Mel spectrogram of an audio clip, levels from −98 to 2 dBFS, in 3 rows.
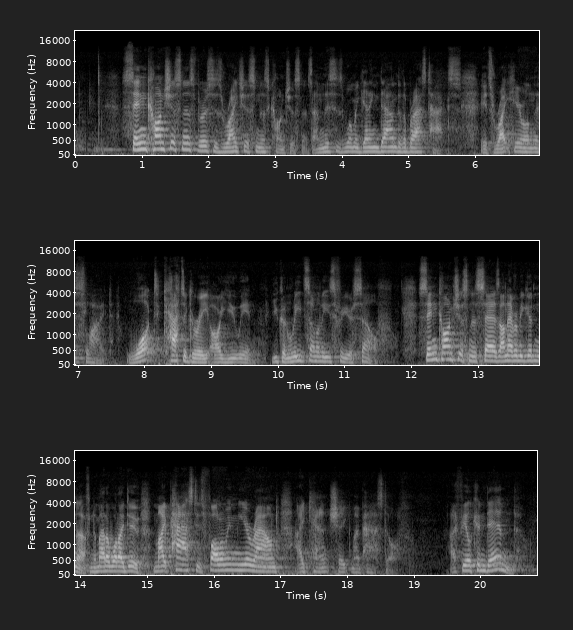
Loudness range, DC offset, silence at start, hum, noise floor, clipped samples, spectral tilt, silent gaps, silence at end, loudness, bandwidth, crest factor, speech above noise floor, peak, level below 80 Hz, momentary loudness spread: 7 LU; under 0.1%; 0 s; none; -69 dBFS; under 0.1%; -6 dB/octave; none; 0.15 s; -33 LUFS; 13 kHz; 20 dB; 36 dB; -12 dBFS; -60 dBFS; 17 LU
